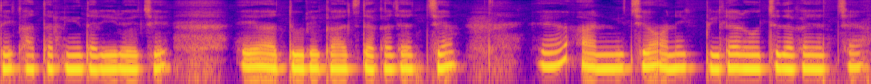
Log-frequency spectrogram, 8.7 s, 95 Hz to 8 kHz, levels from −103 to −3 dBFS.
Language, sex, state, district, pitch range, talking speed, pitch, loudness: Bengali, female, Jharkhand, Sahebganj, 220-235 Hz, 105 wpm, 225 Hz, -15 LUFS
